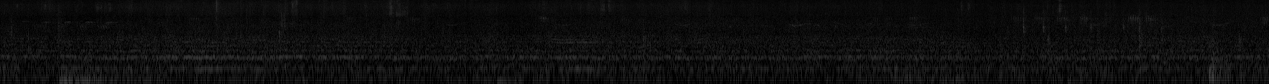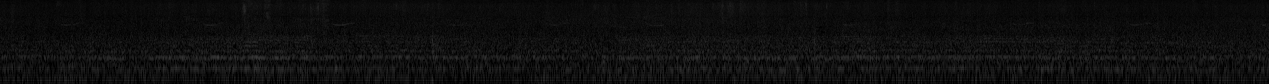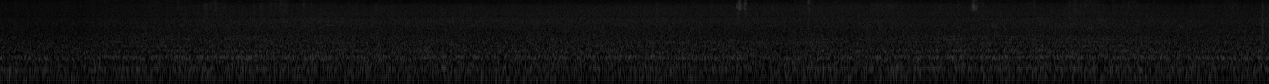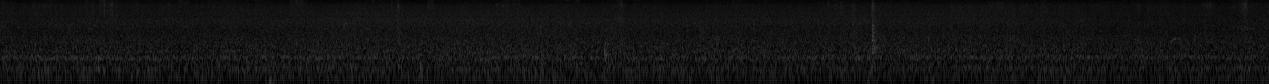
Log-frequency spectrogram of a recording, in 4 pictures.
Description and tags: Sound of bees flying and buzzing in the apple trees.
